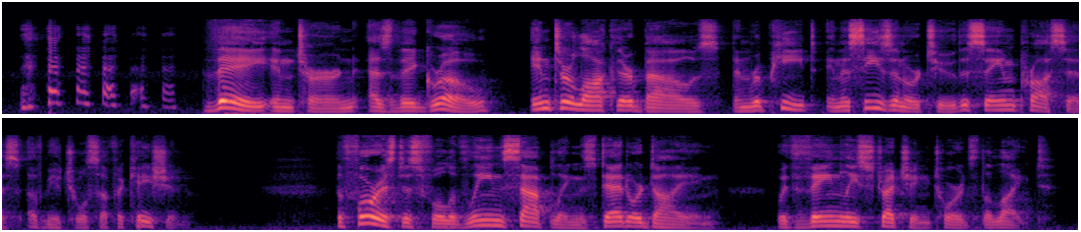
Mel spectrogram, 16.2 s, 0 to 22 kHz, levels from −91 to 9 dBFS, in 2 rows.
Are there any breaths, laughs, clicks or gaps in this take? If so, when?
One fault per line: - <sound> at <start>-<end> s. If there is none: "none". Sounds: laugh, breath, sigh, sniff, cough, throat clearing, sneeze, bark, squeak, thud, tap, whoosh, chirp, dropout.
- laugh at 0.1-1.3 s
